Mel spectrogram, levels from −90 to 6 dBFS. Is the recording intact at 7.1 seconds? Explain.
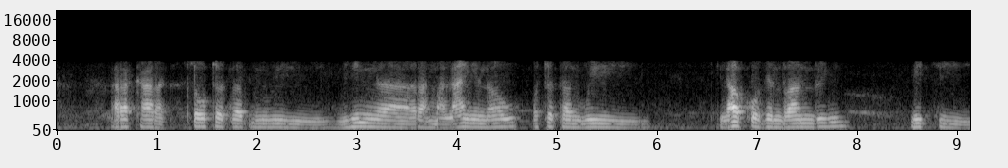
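No. At 7.1 seconds, as across the whole clip, the speech shows tandem speech coding. It passed through two speech codecs in a row, the last likely GSM full rate. Each re-coded the prior output. It sounds rough, muffled and warbly, with nothing above 3.8 kHz.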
